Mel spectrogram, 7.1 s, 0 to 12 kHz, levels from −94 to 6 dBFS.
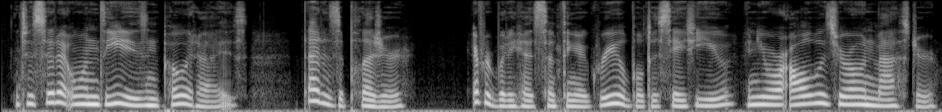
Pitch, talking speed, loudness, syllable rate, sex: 215 Hz, 210 wpm, -15 LUFS, 7.2 syllables/s, female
